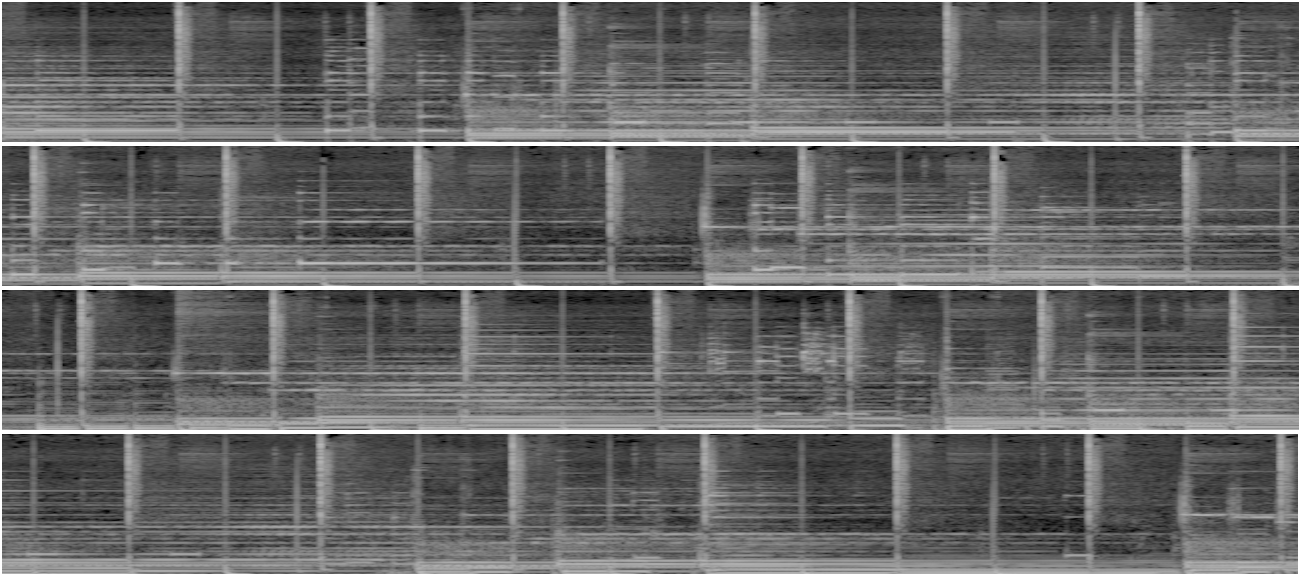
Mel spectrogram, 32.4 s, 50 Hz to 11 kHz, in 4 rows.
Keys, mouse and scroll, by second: 0.5 click, 1.9 click, 2.3 click, 2.4 click, 2.4 click, 2.9 middle click, 3.5 click, 4.1-5.1 drag, 5.3-9.0 drag, 9.1-10.0 middle drag, 10.6-12.1 drag, 12.8 click, 13.0 click, 15.1 click, 15.6 click, 19.6 middle drag, 20.0 middle drag, 20.5 middle drag, 21.5 click, 24.5 click, 26.1-27.2 drag, 27.4-28.5 drag, 29.0 click, 29.1 click, 30.6 click, 31.9 click, 32.0 click.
